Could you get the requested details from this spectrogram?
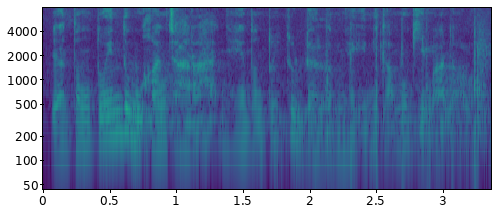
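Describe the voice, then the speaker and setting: Young male preacher, lively and theatrical, switching to English lines, faint noise behind. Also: mid-range voice, quick pace. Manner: animated, mixes English phrases, acts out voices, often rises to near shouting. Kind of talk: lively sermon. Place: church hall.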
